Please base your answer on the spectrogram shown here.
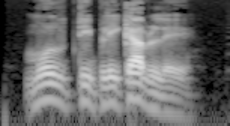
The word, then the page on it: multiplicable: Spanish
